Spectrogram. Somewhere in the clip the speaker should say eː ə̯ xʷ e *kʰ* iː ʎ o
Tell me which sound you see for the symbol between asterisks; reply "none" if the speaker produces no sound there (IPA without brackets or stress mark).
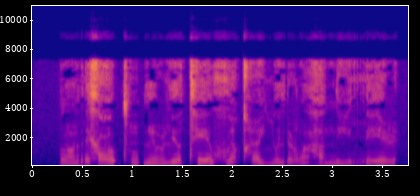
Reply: qʰ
